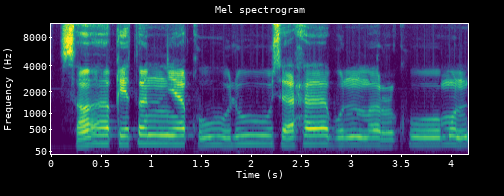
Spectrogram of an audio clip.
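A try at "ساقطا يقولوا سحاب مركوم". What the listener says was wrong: انتبه لهذا نطق السين ساقي ساقي حرف مرققة مع أنه يعني متبعة بحرف القاف، لكن القاف مفخمة والسين مرققة. ساقي والمد كذلك بعد اللام، هذا مهم. يقول سحاب مركوم، يقول هذا من الأخطاء الجارية. يعني أخطاء قد يغير المعنى، يعني حذف المد.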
